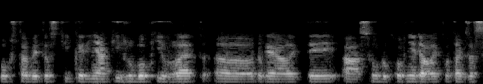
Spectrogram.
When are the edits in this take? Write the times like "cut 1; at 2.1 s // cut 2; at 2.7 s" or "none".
cut 1; at 0.9 s // cut 2; at 2.7 s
